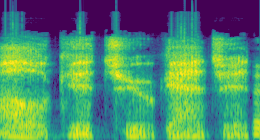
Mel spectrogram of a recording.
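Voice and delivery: breathy, whispered cartoon villain voice. Comparing a movie killer to a cartoon foe: Doctor Claw voice. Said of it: "It's like Doctor Claw".

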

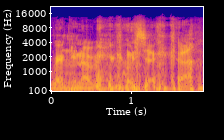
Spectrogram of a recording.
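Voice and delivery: low-pitched character voice.

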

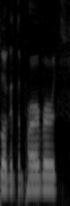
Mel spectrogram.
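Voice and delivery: ordinary delivery

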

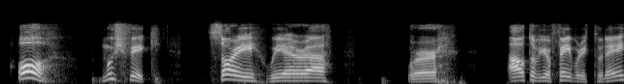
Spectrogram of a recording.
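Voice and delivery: high-pitched, loud, fussy woman's voice. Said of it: "she says".

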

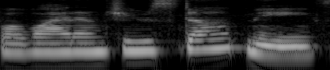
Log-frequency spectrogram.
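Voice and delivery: play-acted, sultry, seductive, sexy delivery. Retelling what she said to him when he tried to stop her: imitating a sexy voice. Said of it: "Sexy voice".

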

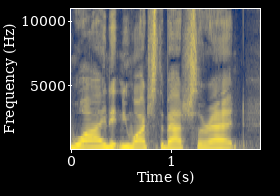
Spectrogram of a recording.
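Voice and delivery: ordinary delivery

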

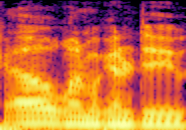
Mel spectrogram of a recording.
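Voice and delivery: ordinary talk, nothing marked

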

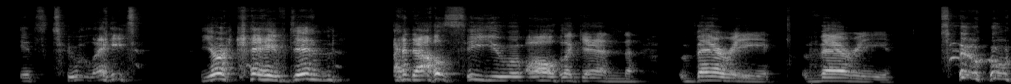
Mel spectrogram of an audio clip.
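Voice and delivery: very drawn-out dying voice. Telling a story, the speaker gives a dying man's last words in Larkin's dying voice. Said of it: "as Larkin is dying, he just goes".

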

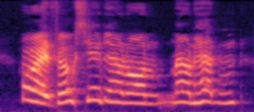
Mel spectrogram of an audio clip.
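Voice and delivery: sounding Australian. Starting a pretend news radio scene again, in an Australian accent. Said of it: "Why are you Australian?".

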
